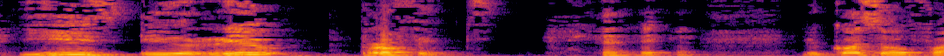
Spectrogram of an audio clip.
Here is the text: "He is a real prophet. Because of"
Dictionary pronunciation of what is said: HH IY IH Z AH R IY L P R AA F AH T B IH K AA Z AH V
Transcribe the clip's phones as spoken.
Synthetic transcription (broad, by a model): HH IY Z AH R IY L P R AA F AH T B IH K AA S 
